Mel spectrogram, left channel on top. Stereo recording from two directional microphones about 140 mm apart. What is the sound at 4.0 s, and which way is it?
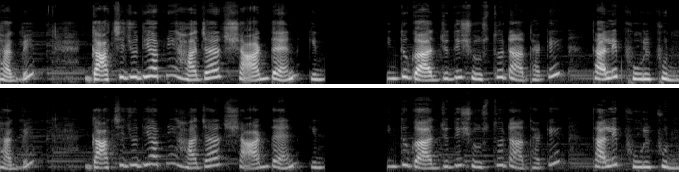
Speech, 40° left (ahead or behind).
